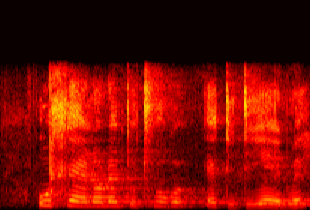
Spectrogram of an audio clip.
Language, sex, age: Zulu, male, 29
